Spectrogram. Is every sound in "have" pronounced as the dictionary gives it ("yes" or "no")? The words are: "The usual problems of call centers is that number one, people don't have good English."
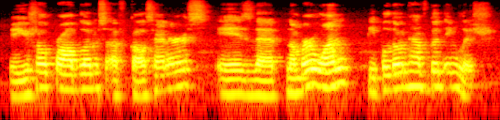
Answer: yes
